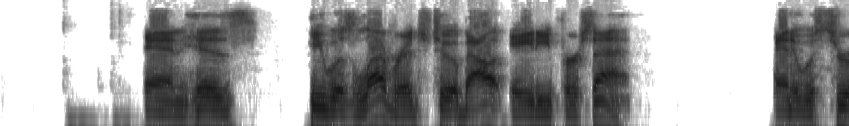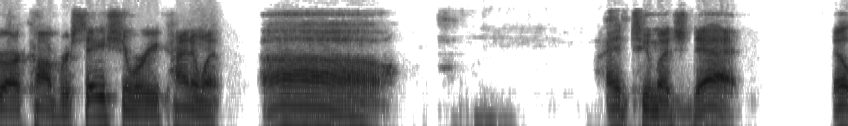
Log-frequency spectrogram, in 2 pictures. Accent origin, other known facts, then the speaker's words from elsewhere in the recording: North Shore of Kauai, Hawaii, United States; I grew up on the North Shore of Kauai over in Hawaii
